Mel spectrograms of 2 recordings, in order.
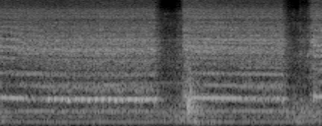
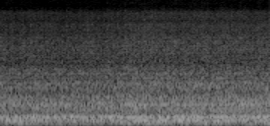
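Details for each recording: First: Camp Chef SE Smoker Pro left in the rain, auger previously jammed: steady mid-pitched auger motor whine dipping and stuttering unevenly; running but not sounding as before, cause not yet found. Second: Camp Chef SE Smoker Pro, left in the rain, after repairing the auger that would no longer spin, starting up: steady, even low hum with no knocks or catches; fan and auger drive running smoothly. Normal running.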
